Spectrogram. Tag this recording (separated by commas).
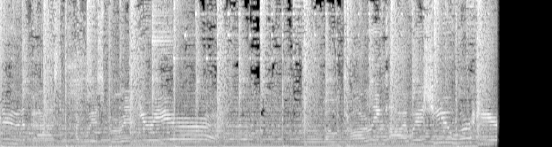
Music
